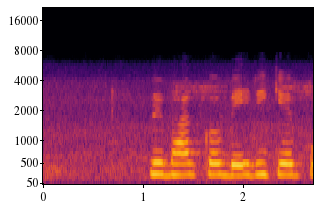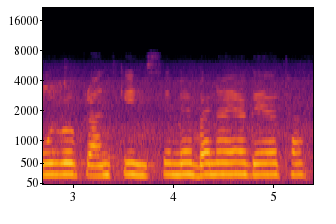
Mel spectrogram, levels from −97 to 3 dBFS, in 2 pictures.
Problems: constant background noise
